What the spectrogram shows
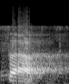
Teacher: ये जो सामान्य स है जिसका उच्चारण हम दांत के जीभ स्पर्श होते तब होता है, जैसे स। तो ये स, इन सभी का उच्चारण स्थान जो है वो क्या है, आपके दंत यानी दांतों के सहयोग से ही ये उच्चारण स्थान, ये उच्चारण होता है।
